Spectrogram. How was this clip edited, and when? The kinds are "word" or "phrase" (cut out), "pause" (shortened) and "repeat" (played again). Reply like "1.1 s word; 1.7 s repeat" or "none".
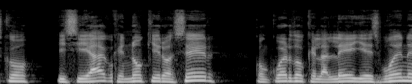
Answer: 1.1 s word; 3.1 s word

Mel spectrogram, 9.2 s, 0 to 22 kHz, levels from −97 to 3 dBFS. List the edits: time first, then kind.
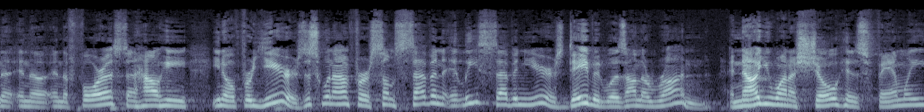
7.2 s pause

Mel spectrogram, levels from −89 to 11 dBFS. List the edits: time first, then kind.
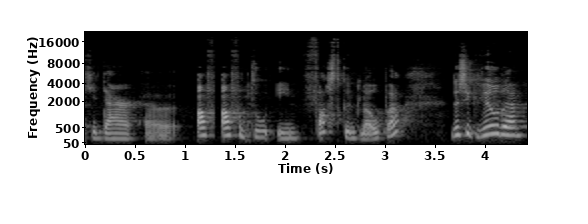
1.3 s repeat

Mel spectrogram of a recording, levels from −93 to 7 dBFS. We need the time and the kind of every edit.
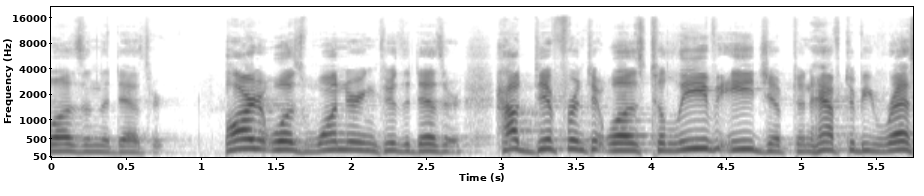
1.2 s word

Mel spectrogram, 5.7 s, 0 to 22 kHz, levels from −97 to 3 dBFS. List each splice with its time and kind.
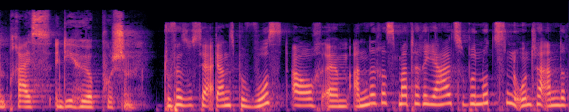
2.1 s word

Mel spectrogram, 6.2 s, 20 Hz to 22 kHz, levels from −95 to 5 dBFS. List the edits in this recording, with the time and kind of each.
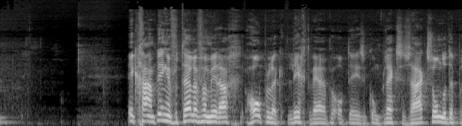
2.1 s word; 3.2 s word; 3.8 s word; 4.1 s word

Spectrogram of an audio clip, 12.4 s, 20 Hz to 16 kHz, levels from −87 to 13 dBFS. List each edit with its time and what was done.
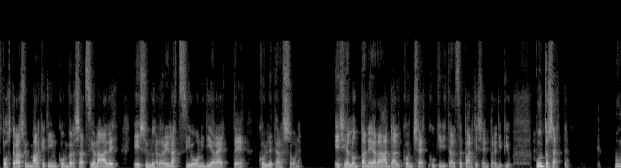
3.1 s word; 6.6 s word; 8.6 s word

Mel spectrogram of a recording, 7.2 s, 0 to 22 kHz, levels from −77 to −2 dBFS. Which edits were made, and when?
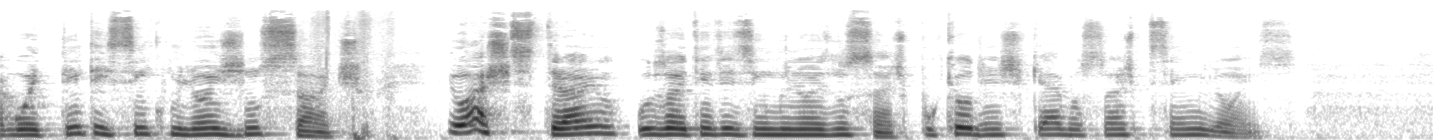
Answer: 1.2 s word; 2.5 s word; 3.1 s pause; 4.9 s phrase; 5.3 s word; 5.7 s word

